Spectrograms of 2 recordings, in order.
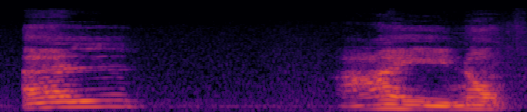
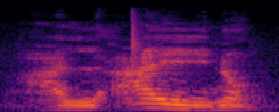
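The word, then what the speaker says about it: العين: So you're going to say Al Aino. Al Aino. Lam of retains the sukun because the moon letter has no shadda on it, doesn't require a shadda after the L of Next one, Farashatun.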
